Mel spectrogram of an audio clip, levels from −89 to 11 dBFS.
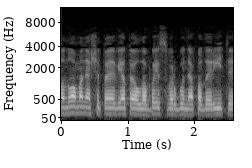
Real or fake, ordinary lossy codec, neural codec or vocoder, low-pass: real; AAC, 48 kbps; none; 7.2 kHz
